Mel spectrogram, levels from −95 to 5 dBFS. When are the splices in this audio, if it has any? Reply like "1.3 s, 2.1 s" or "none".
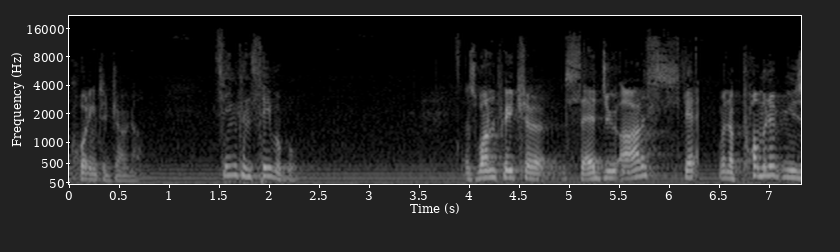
6.3 s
